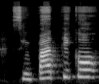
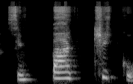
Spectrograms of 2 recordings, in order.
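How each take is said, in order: First: The T sound is pure and weak. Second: The T sound is strong and forceful. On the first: This is the Spanish way of saying it. The speaker calls it right. "em espanhol a gente faz essas coisas bem puras e bem fracas" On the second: This is the Portuguese way of saying it. The speaker calls it wrong. "em português fala simpático, simpático, muito forte"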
